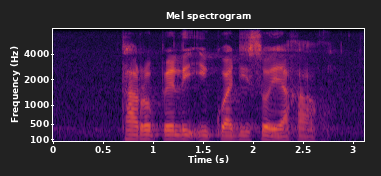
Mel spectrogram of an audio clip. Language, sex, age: Tswana, male, 19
